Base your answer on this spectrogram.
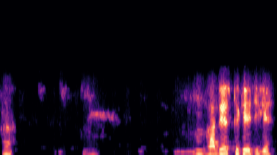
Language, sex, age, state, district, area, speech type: Kannada, male, 60+, Karnataka, Dakshina Kannada, rural, conversation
